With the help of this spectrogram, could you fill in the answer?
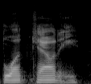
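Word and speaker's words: Blount County: in in uh Tennessee we have Blunt County and it is spelled b u n t so technically he has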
